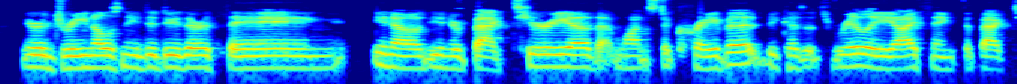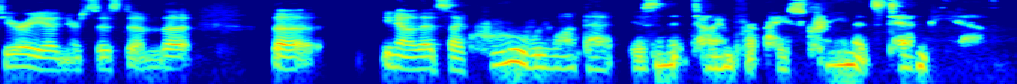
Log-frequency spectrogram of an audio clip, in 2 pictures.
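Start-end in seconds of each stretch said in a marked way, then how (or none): 10.1-13.4 playful put-on whisper, slower. Voicing the gut bacteria that crave ice cream, in a mock whisper. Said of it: "they'll whisper in your ear".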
